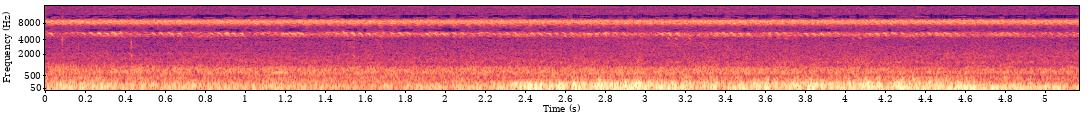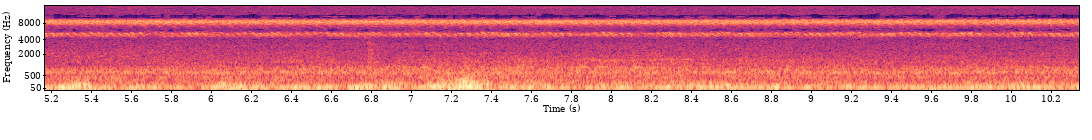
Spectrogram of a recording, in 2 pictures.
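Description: Steady chorus of insects, a continuous high-pitched trilling, over a low rumble that swells about two seconds in and then eases.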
